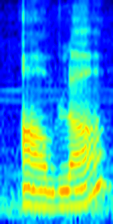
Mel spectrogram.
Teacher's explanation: आंवला में पहले अक्षर के साथ ही नाक और गले में से आवाज़ आ रही थी, इसलिए हमने अनुनासिक का प्रयोग आ के साथ किया।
